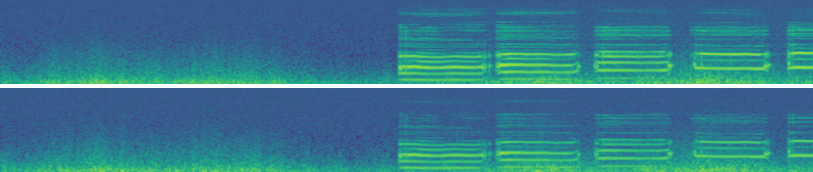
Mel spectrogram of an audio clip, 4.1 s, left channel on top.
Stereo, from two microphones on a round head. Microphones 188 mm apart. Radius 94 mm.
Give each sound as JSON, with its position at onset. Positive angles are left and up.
{"t": 2.0, "sound": "singing", "side_deg": 60}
